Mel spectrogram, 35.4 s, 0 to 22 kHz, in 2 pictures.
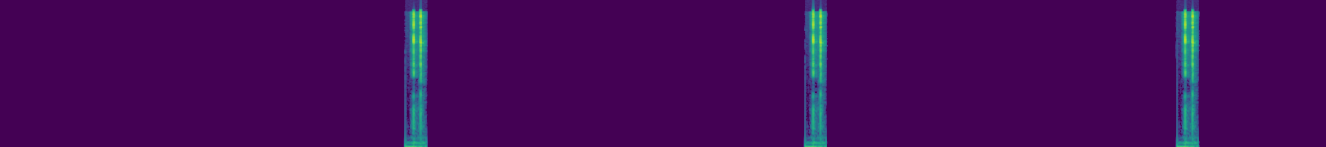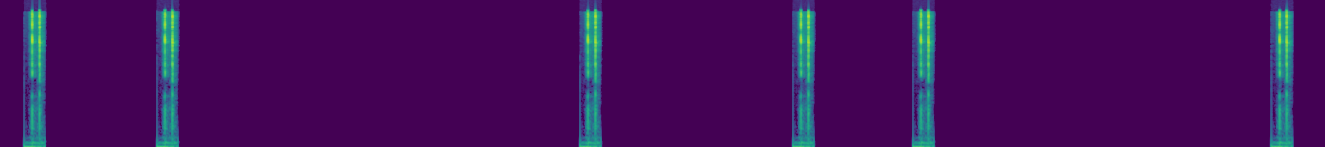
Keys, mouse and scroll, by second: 0.1-1.2 typing, 1.3 Return, 5.4 click, 10.7 click, 15.6 click, 18.0 click, 25.4 click, 28.2 click, 29.8 click, 34.6 click.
